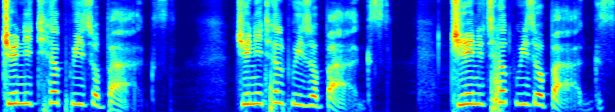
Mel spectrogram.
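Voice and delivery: "Do you need help with your bags?" slow and falling; slow drilled question tune; question intonation. Shown as a demonstration. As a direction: ask it slowly with the tune falling at the end. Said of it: "እቲ ኢንቶኔሽን".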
